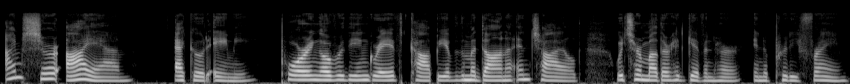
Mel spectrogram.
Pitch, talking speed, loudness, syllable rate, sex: 195 Hz, 185 wpm, -19 LUFS, 5.3 syllables/s, female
